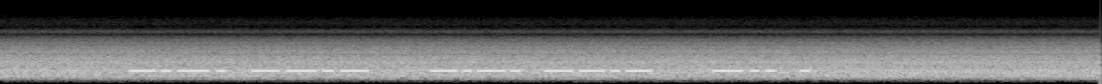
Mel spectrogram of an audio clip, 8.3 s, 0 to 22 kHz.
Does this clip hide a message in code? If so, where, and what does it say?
Yes: Morse code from 0.9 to 6.2 s, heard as a keyed tone, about 20 wpm, 520 Hz, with radio static and a narrow filter. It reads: CQ CQ DE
